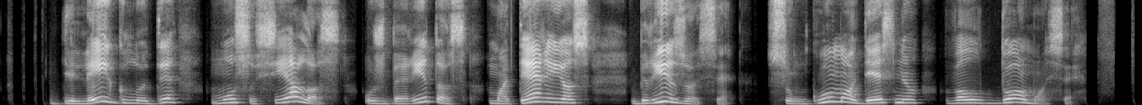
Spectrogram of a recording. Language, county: Lithuanian, Panevėžys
